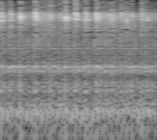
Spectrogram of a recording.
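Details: Kawasaki Ninja RR two-stroke, engine at time of purchase: crisp quick idle with an even rattly beat, no knocks or odd noises; healthy clean-running engine.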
